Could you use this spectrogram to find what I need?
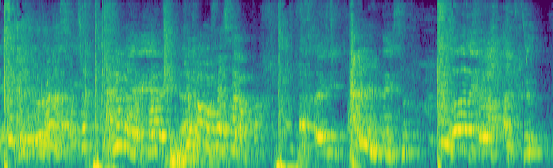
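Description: A hand slaps someone's back with sharp smacks.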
